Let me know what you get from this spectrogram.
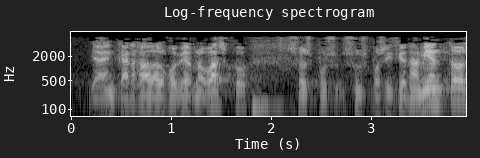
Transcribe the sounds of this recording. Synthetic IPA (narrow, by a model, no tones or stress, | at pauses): jaeŋkaɾɣaðoalɣo̞β̞jeɾno̞β̞askosospːuspo̞siθjo̞namjẽ̞nt̪o̞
